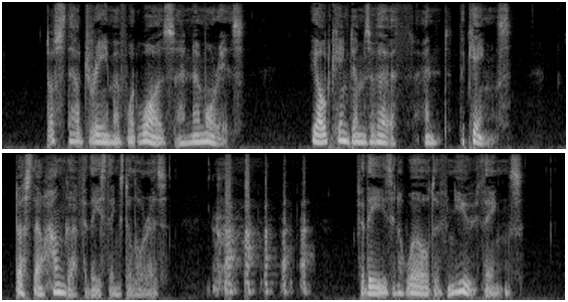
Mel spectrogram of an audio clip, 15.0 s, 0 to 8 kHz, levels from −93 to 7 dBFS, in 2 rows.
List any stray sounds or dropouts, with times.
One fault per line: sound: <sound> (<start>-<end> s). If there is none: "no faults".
sound: laugh (10.2-11.7 s)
